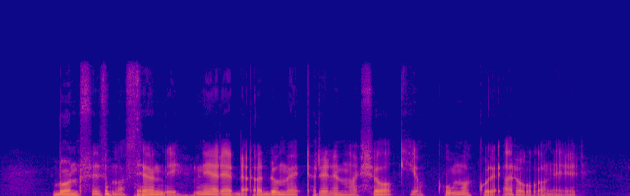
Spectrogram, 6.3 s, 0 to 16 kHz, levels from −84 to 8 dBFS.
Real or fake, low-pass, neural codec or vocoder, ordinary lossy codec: fake; 10.8 kHz; codec, 24 kHz, 1 kbps, SNAC; none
